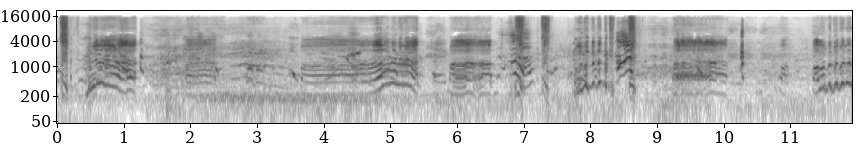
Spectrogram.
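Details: A goat gives loud, wavering, human-sounding bleats, with people talking and laughing nearby.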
